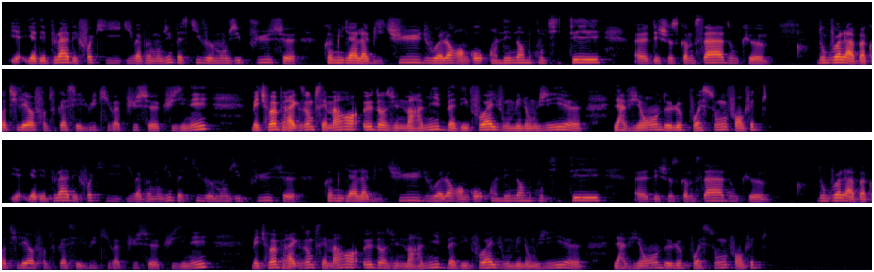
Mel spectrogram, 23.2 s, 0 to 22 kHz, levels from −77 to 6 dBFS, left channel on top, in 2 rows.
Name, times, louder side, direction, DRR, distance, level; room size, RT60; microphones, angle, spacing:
voice 1, 0.0-3.9 4.3-10.2 10.9-21.8, left 5 dB, 60° left, 0.4 m, -30 dB
12.5 x 10.0 x 2.7 m
head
